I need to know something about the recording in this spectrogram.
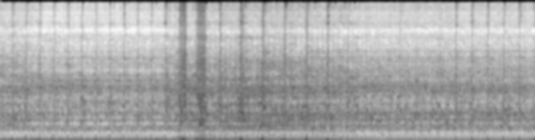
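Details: Beetle idling: uneven, lumpy idle with a stumble and dip partway through; engine misfiring and running rough at idle, cause not yet found.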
